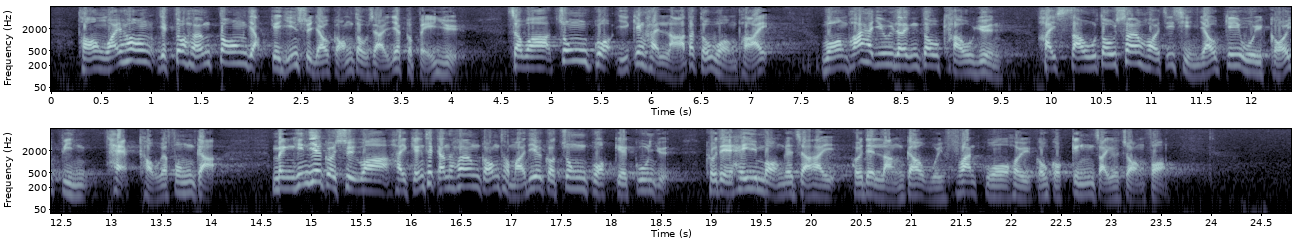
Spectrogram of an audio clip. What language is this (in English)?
Cantonese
